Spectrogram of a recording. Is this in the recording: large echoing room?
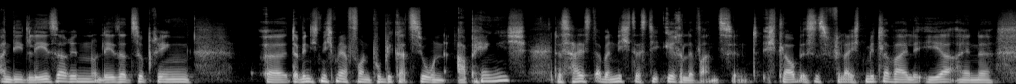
no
